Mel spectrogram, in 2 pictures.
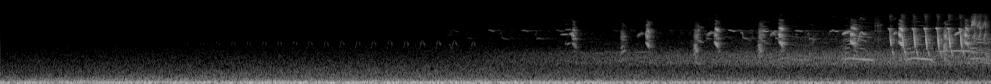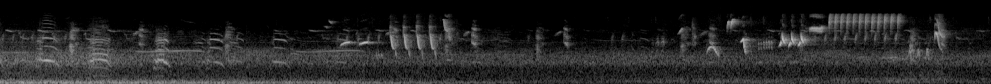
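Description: Several birds chirp and call in bursts over a steady low rumble, with some honking, goose-like calls mixed in; the calls grow busier and louder toward the end as the rumble fades.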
